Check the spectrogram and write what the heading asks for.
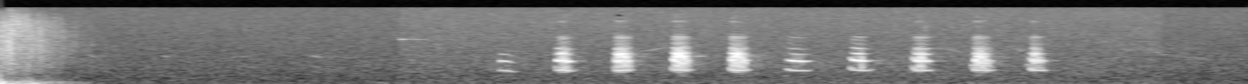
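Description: Merriam's wild turkey yelping: a run of about ten short yelps, three or four a second, each breaking from a higher note down to a lower one, starting about two and a half seconds in.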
